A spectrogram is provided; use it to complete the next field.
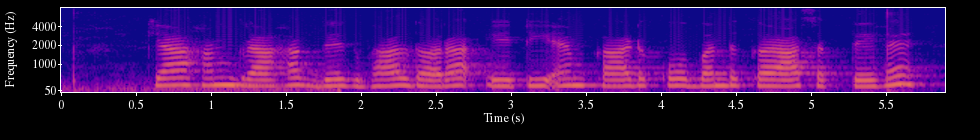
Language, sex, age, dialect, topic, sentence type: Hindi, female, 31-35, Awadhi Bundeli, banking, question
